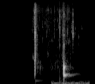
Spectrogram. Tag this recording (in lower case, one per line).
splatter
liquid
